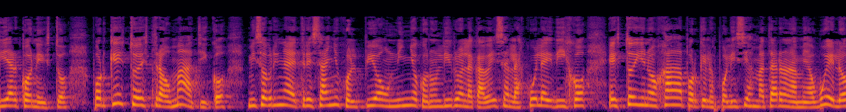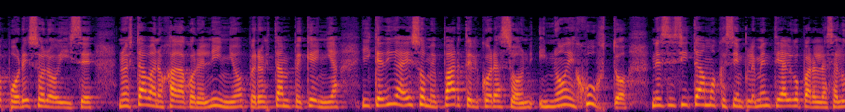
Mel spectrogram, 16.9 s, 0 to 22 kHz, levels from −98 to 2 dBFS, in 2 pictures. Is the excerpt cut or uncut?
uncut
